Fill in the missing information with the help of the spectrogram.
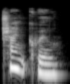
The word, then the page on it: tranquil: British English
